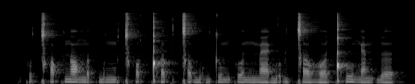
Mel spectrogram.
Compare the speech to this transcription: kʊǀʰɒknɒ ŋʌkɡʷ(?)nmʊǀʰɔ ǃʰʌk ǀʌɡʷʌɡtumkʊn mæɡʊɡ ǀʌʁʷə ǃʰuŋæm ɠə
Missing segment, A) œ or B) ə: B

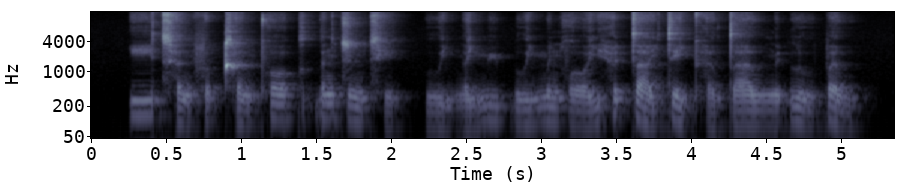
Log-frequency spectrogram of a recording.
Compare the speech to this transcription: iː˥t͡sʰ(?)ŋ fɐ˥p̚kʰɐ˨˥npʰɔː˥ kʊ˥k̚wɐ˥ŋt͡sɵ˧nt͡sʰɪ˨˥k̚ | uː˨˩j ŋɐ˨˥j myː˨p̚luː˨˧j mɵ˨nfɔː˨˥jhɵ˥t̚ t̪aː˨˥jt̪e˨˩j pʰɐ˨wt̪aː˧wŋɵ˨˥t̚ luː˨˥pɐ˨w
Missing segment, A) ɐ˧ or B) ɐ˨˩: B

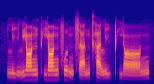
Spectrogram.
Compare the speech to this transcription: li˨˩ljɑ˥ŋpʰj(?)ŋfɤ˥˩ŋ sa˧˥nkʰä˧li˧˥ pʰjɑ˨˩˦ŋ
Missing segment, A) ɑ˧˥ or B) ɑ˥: B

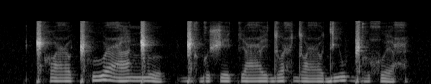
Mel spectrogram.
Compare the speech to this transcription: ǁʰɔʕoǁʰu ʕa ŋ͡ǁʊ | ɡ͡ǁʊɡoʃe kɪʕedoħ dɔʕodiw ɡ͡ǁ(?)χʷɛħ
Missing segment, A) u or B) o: B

